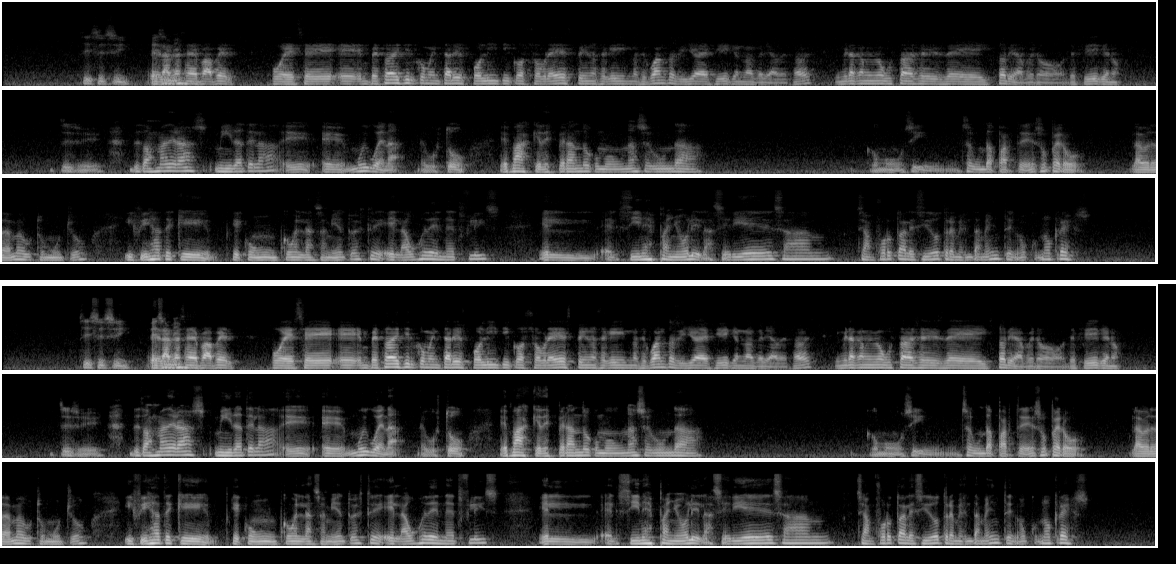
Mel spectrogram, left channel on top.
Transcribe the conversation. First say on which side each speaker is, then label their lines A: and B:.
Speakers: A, on the right; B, on the right.
A: Sí, sí, sí, ese
B: de La
A: mismo
B: Casa de Papel, pues eh, eh, empezó a decir comentarios políticos sobre esto y no sé qué y no sé cuántos, y yo ya decidí que no la quería ver, ¿sabes? Y mira que a mí me gustan las series de historia, pero decidí que no.
A: Sí, sí. De todas maneras, míratela, eh, eh, muy buena, me gustó. Es más, quedé esperando como una segunda... como sí, una segunda parte de eso, pero la verdad me gustó mucho. Y fíjate que, que con, con el lanzamiento este, el auge de Netflix, el, el cine español y las series han, se han fortalecido tremendamente, ¿no, no crees?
